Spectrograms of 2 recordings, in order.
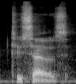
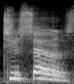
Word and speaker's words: Tussauds: Tussauds. Tussauds.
